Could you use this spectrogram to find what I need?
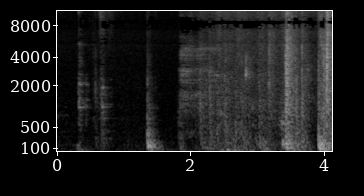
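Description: A man rises from a chair.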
